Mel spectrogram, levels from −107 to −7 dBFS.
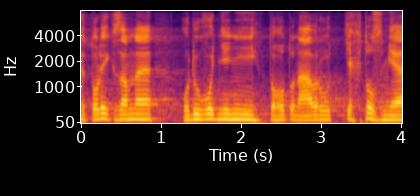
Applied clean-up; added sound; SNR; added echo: none; none; none; none.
